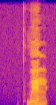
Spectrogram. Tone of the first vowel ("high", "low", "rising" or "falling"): falling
